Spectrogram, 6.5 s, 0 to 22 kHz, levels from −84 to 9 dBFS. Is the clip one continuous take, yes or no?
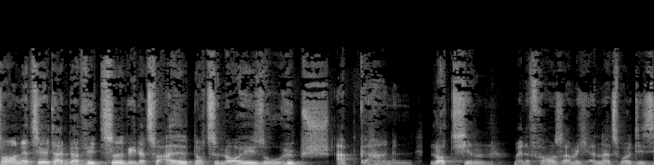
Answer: no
